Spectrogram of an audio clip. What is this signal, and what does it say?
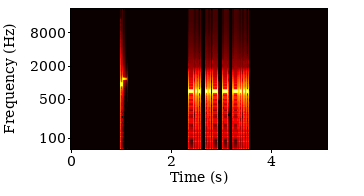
Morse code, heard as a keyed tone, about 34 wpm, 700 Hz. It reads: DUTB
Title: All Cut Numbers - 4-Digit 35wpm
